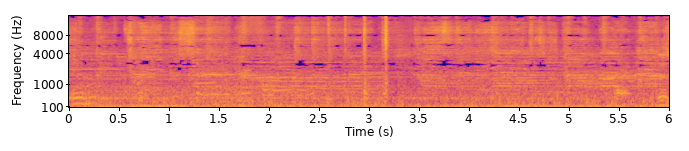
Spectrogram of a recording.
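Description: Music playing inside a moving car over the steady low rumble of its engine and tyres as it climbs a steep, narrow road.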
